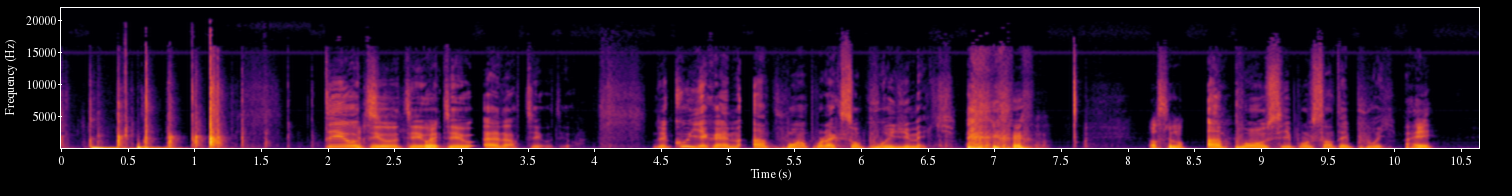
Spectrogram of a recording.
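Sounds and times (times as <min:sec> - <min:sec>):
hand clapping: 0:00.0 - 0:02.0
speech: 0:02.0 - 0:07.4, 0:08.2 - 0:10.4
laughter: 0:06.8 - 0:07.4.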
